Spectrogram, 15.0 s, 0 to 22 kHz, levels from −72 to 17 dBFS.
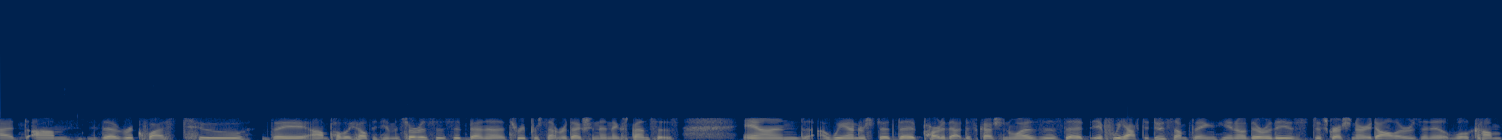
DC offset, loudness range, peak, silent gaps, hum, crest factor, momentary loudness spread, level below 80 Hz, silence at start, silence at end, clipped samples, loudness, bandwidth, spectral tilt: under 0.1%; 2 LU; -10 dBFS; none; none; 18 dB; 6 LU; -72 dBFS; 0 s; 0 s; under 0.1%; -27 LUFS; 3.8 kHz; -8 dB/octave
